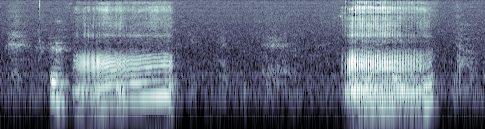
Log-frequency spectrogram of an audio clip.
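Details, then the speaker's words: Sleeping pug puppy snoring with its tongue out: two buzzing, fluttering, slightly whistling snores separated by a quiet pause. "You're snoring, mate. Shall I put your tongue away? You can't be snoring, are you?"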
